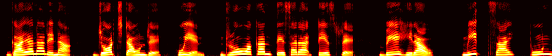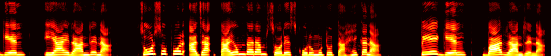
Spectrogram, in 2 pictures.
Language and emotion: Santali, neutral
